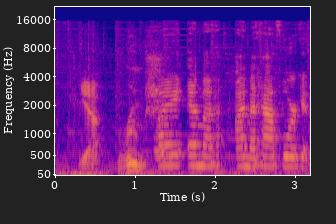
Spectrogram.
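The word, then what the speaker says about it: Gruumsh: It is pronounced Groosh. Groosh. Yeah, Groosh.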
